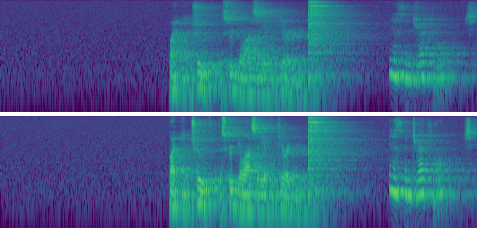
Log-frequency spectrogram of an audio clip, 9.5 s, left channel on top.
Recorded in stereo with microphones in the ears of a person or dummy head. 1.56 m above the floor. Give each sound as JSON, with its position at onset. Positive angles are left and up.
{"t": 3.4, "sound": "a man speaking", "side_deg": -70, "distance_m": 1.6}
{"t": 6.2, "sound": "a dropped coin", "side_deg": -20, "distance_m": 3.5}
{"t": 7.8, "sound": "a woman speaking", "side_deg": -70, "distance_m": 1.4}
